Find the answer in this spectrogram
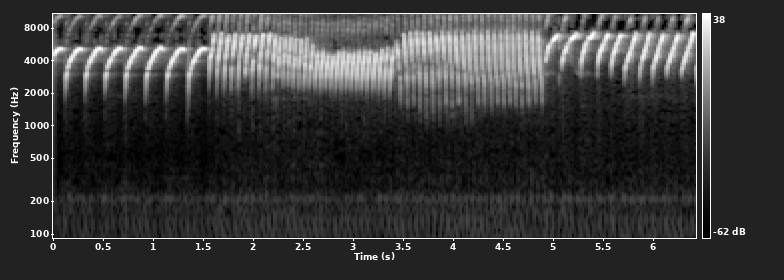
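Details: Belgian canary singing as a training song for non-singing canaries: curved whistled notes repeated twice a second, then a dense rolling buzzy trill, then quick sweeping notes again.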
